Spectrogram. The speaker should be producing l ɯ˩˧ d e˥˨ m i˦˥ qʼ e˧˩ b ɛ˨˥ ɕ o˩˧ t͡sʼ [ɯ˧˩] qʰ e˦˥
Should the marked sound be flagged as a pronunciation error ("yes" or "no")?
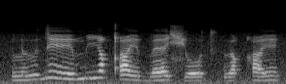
yes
